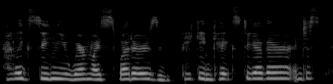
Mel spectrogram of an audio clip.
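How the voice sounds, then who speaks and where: A woman voicing an excitable, nervous, affectionate young girl in love, stammering and gushing with emphasis in an amateur audio drama. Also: fairly high pitch, brisk, no room sound, clean studio sound, pitched above the performer's own voice, close to an everyday voice. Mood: flustered, excited.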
